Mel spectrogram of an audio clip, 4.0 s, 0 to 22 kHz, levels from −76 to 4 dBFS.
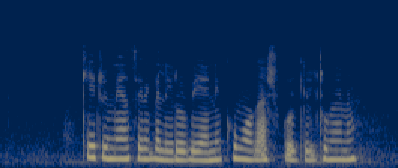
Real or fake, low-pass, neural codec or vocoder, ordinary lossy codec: real; 7.2 kHz; none; none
